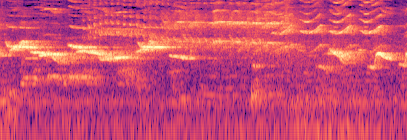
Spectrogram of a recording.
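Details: Laughingthrush giving a melodious song that other laughingthrushes reply to: overlapping clear slurred whistles, some falling and some rising, delivered steadily with faint high twitters mixed in.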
